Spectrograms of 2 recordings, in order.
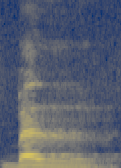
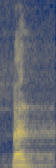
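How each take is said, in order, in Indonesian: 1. Bunyi akhir mengalir terus dan dipanjangkan. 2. Bunyi akhir dipotong tiba-tiba.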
